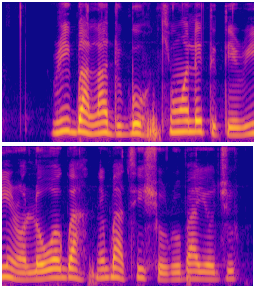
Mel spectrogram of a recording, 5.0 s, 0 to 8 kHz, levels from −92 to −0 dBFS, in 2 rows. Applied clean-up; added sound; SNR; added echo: none; none; none; none.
